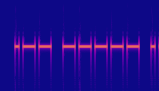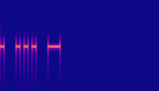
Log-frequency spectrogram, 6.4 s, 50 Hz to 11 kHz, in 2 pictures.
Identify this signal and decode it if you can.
Morse code, heard as a keyed tone, about 15 wpm, 700 Hz. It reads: W0IST
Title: USA Call Signs - 5 Characters - 15wpm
